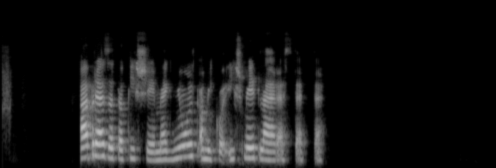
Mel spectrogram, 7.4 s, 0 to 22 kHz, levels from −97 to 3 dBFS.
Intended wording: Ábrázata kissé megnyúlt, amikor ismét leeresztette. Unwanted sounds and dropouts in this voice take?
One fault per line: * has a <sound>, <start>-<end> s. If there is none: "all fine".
all fine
